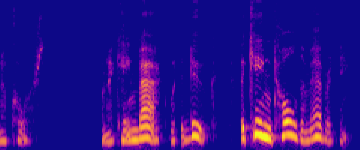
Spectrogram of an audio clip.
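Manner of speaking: ordinary delivery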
